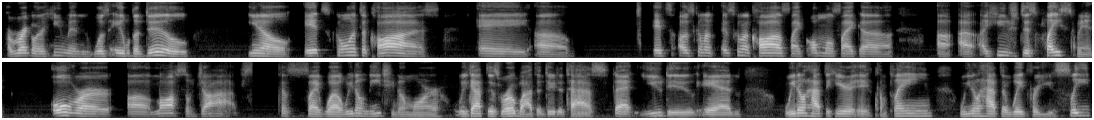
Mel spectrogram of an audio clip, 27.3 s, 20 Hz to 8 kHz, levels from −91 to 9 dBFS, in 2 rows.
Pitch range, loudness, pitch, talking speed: 120-145 Hz, -21 LUFS, 130 Hz, 160 wpm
